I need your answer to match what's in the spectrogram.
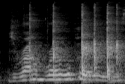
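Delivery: slow, loud, drawn-out announcement; drum roll build-up. Acted. Vlogger teasing her favorite movie, slow and loud. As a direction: stretch it out for suspense. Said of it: "building up to the big reveal".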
